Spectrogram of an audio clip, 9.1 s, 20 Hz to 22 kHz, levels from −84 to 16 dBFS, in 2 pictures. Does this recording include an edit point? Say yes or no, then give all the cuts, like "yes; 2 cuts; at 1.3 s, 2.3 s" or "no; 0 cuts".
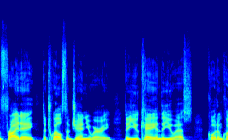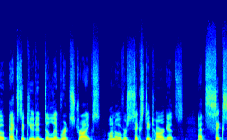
no; 0 cuts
